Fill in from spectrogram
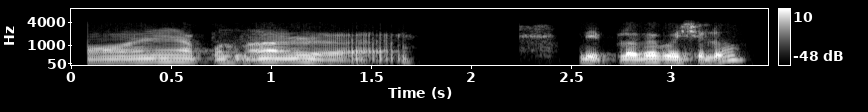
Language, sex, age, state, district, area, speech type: Assamese, male, 45-60, Assam, Morigaon, rural, conversation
